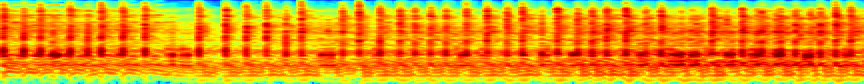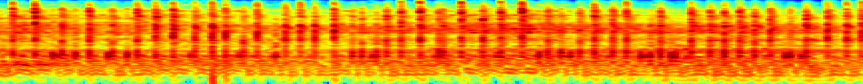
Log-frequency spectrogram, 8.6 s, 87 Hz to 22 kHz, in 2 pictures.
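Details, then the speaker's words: Echo 280E small chainsaw, first startup after about 10 years unused: crisp, fast two-stroke buzz holding a steady high speed with no misfire or surging; running cleanly, idles well without stalling. "she sounds good I love that sound it's a nice deep sound for a small small saw yeah she runs good not bad for not running this whole time"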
